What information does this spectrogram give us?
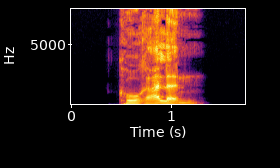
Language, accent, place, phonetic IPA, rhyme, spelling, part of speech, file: German, Germany, Berlin, [koˈʁalən], -alən, Korallen, noun, De-Korallen.ogg
- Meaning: plural of Koralle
